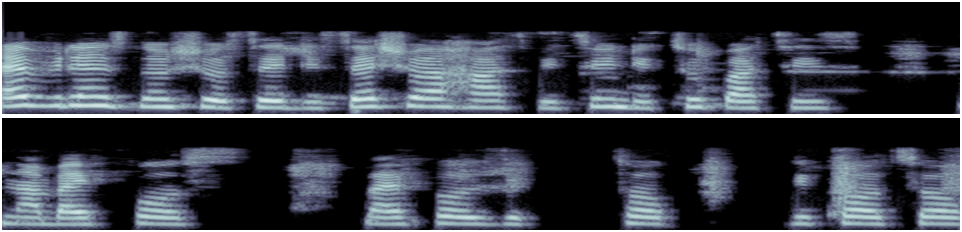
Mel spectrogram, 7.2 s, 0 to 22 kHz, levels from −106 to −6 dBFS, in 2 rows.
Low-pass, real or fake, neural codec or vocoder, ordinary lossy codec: 7.2 kHz; real; none; none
